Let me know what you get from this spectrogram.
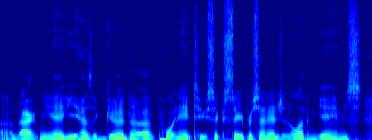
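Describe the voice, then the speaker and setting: The speaker is a man. His voice is very deep and low. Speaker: gaming league host. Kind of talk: casual video update. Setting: webcam at home. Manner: monotone; soft-spoken.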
